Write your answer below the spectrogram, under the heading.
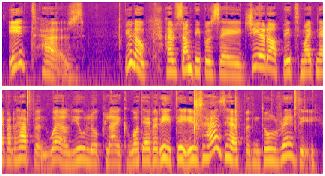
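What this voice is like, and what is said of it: Noticeable foreign accent. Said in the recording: “Where's your accent from? ... I was born in Poland, but I moved away when I was very young.”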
